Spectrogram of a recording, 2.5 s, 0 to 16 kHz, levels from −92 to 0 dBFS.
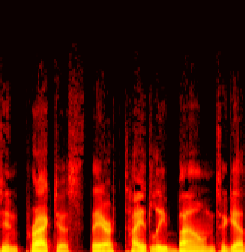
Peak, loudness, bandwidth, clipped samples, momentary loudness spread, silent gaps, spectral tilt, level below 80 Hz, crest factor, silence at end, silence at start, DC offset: -8 dBFS; -27 LUFS; 10.5 kHz; under 0.1%; 6 LU; none; -8 dB/octave; -42 dBFS; 18 dB; 0 s; 0 s; under 0.1%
